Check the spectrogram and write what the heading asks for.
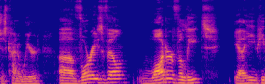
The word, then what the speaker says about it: Voorheesville: have Del Mar rensselaerville Voorhees well for Paul pronounces it as for heesville instead of Voorheesville which is kind of weird uh Voorheesville Watervliet yeah he he pronounces it like that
